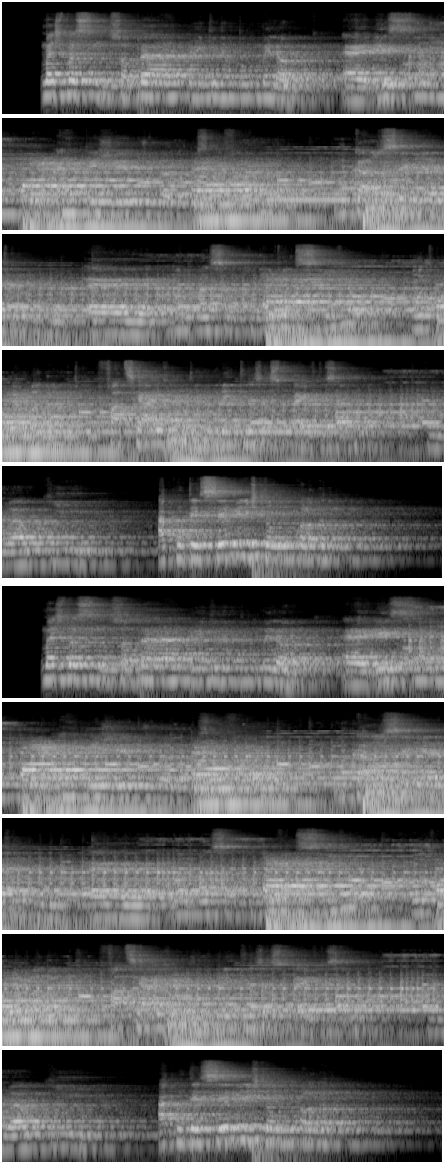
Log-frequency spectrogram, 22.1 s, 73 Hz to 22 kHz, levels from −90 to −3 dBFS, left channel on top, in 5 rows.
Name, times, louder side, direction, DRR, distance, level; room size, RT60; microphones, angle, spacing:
voice 1, 0.4-2.9 3.4-7.3 7.7-12.6 12.9-16.8 17.5-18.5 19.2-21.0, left 1 dB, 75° left, -3 dB, 1.6 m, -32 dB
sound 1, 4.0-17.6, right 2 dB, 20° right, 0.6 m, -29 dB
14.5 x 11.0 x 2.9 m, 2.7 s
head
